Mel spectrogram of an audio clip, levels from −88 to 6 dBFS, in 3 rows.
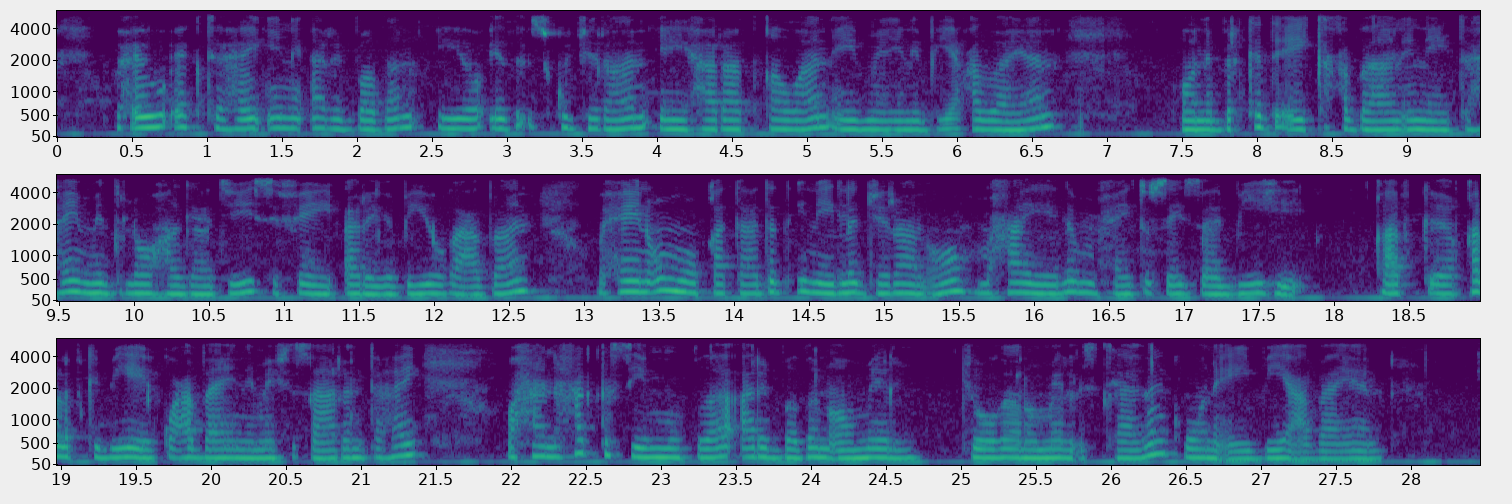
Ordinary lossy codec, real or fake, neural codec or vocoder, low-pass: Opus, 24 kbps; real; none; 5.4 kHz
